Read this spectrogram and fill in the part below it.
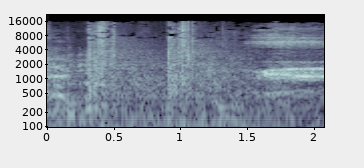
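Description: A monster snarls and growls close by.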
